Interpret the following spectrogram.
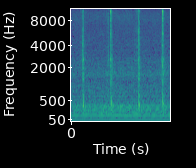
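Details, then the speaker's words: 2005 Corvette C6 automatic, shifter wouldn't leave park, after repair, engine running: four crisp clicks about half a second apart as brake is pressed; shift interlock solenoid in shifter releasing normally. "so when it clicks there's a solenoid in the shifter assembly and that releases the shifter like most Vehicles"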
